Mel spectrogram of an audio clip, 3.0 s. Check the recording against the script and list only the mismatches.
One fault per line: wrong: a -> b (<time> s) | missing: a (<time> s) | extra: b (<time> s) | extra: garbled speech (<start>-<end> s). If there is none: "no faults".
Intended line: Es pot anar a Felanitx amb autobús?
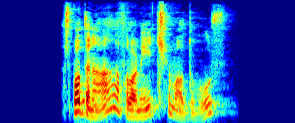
no faults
